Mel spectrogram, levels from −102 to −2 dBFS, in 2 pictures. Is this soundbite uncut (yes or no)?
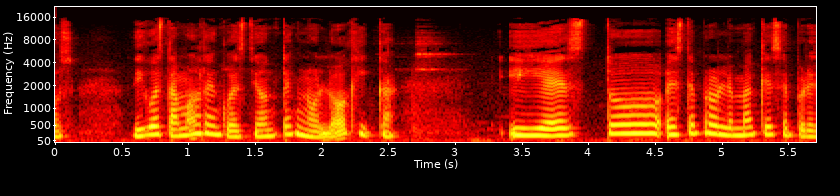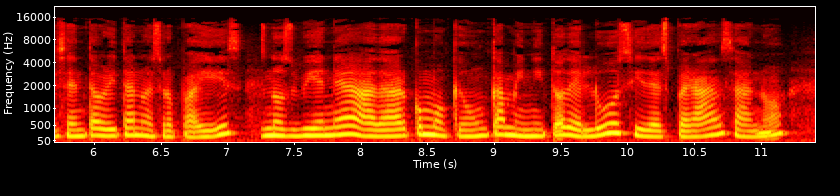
no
